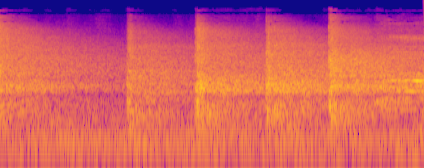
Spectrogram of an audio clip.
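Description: Padel rally: a padel ball being struck by solid padel rackets and bouncing on the court, heard as about five sharp knocks, roughly one every two-thirds of a second, each echoing briefly in the covered hall.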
